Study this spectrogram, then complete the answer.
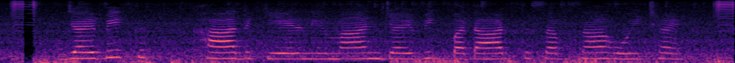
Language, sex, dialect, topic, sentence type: Maithili, female, Bajjika, agriculture, statement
